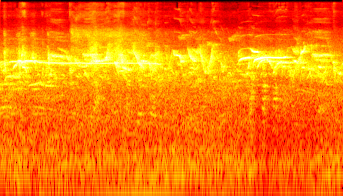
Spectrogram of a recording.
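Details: Banjar Indah magpie-robin singing vigorously: drawn-out high whistles alternate with quick descending chirps, with a loud whistled phrase near the end, over low hum.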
